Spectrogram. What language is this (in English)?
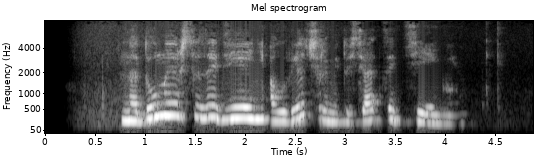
Belarusian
